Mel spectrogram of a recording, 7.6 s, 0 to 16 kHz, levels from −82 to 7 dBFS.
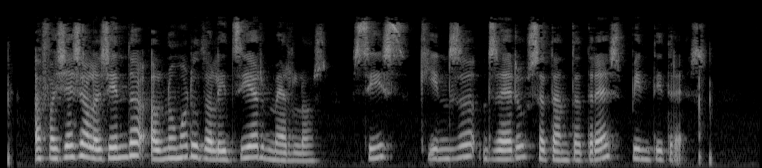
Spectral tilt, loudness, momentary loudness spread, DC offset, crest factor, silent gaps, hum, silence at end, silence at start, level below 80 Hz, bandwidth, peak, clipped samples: -3.5 dB/octave; -23 LUFS; 11 LU; under 0.1%; 18 dB; none; none; 0.5 s; 0.1 s; -64 dBFS; 11.5 kHz; -6 dBFS; under 0.1%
